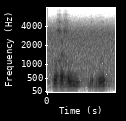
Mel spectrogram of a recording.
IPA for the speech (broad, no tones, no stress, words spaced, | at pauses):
ʊʁeʁu | ɡʷebʊ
